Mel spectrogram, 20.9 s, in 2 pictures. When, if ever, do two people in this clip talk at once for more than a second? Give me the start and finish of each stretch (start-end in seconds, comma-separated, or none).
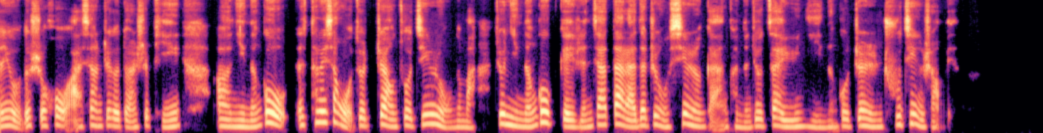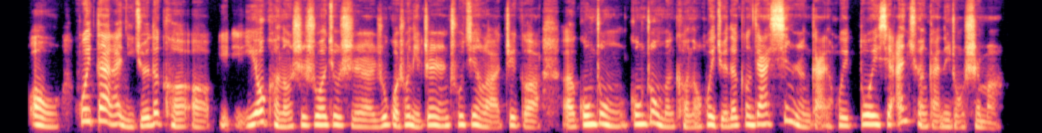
none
